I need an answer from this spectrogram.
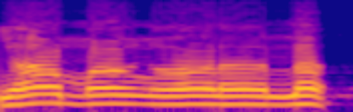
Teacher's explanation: मुंह और नाक दोनों से इनका उच्चारण होता है, इस कारण ये अनुनासिक है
